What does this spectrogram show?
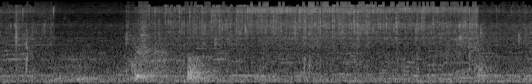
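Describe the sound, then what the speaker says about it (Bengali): Chopped onions and small potato pieces fry in a pan after cumin and bay leaf tempering, giving a steady close sizzle that swells as the potatoes go in, with occasional scraping stirs. "পেঁয়াজ হালকা ভাজা হলে দিয়ে দেব কেটে রাখা ছোট টুকরো করে রাখা আলু"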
